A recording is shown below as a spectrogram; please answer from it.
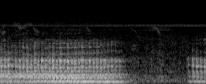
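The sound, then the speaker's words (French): A lion roars once in a long, deep, sustained roar that fades away, then a second roar begins just as the sound ends. “Il ouvrit grand la gueule et poussa un rugissement qui plia les baobabs, souffla le sable en tornade et souleva un typhon dans l'étang.”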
